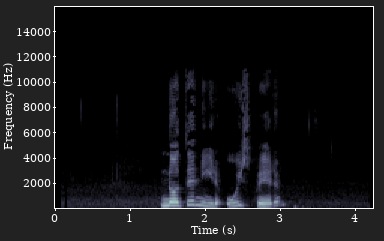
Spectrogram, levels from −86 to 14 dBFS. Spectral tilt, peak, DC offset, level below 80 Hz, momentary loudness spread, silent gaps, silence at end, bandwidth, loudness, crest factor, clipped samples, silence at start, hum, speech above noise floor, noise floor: -5.5 dB/octave; -8 dBFS; under 0.1%; -82 dBFS; 12 LU; none; 1.2 s; 10.5 kHz; -26 LUFS; 22 dB; under 0.1%; 1.4 s; none; 45 dB; -70 dBFS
